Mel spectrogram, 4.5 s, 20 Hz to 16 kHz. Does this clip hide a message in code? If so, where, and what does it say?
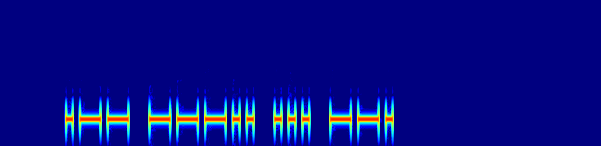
Yes: Morse code from 0.5 to 2.9 s, heard as a keyed tone, about 22 wpm, 700 Hz. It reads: W8SG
